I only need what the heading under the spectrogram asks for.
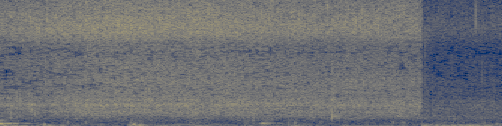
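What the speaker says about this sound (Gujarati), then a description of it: "બે મિનિટ આપણે તેલના અંદર ભાજીને સાતળી લેવાનું છે" Chopped leafy greens sautéing in hot oil with cumin, asafoetida and chillies, a dense, close crackling sizzle with faint stirring knocks, settling slightly quieter near the end.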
